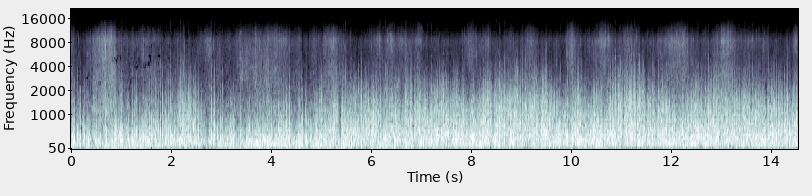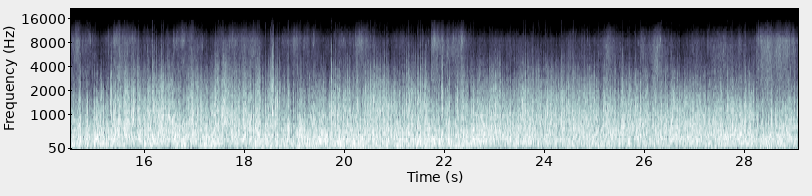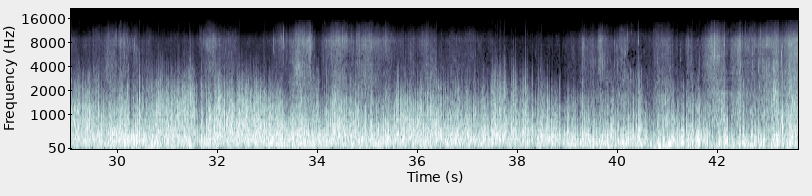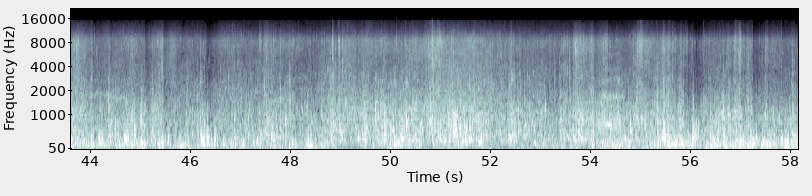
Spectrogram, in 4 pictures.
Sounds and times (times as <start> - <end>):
Boat, Water vehicle: 0.0 - 58.1.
